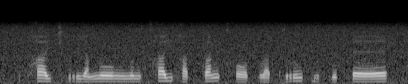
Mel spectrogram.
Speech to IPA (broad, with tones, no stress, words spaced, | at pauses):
pʰa˧jkʰri˩˦a̯noː˧ŋ no˧nkʰa˥˩jha˨˩k̚ fa˥˩ŋkʰɔː˨˩t̚pla˨˩t̚ kruː˥˩p̚jɯ˨˩k̚lu˦˥k̚ ʔɛː˦˥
